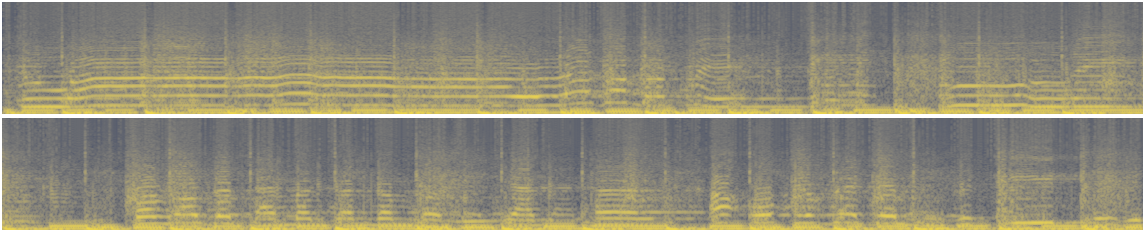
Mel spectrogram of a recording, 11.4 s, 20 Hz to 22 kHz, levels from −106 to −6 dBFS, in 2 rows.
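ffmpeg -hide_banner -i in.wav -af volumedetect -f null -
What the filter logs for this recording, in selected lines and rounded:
mean_volume: -18.6 dB
max_volume: -7.2 dB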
